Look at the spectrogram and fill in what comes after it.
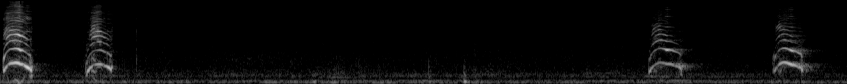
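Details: Siamese kitten meowing: four loud, high, arching meows with rich harmonics, two close together at the start and two near the end, separated by a long quiet stretch with a faint low hum.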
